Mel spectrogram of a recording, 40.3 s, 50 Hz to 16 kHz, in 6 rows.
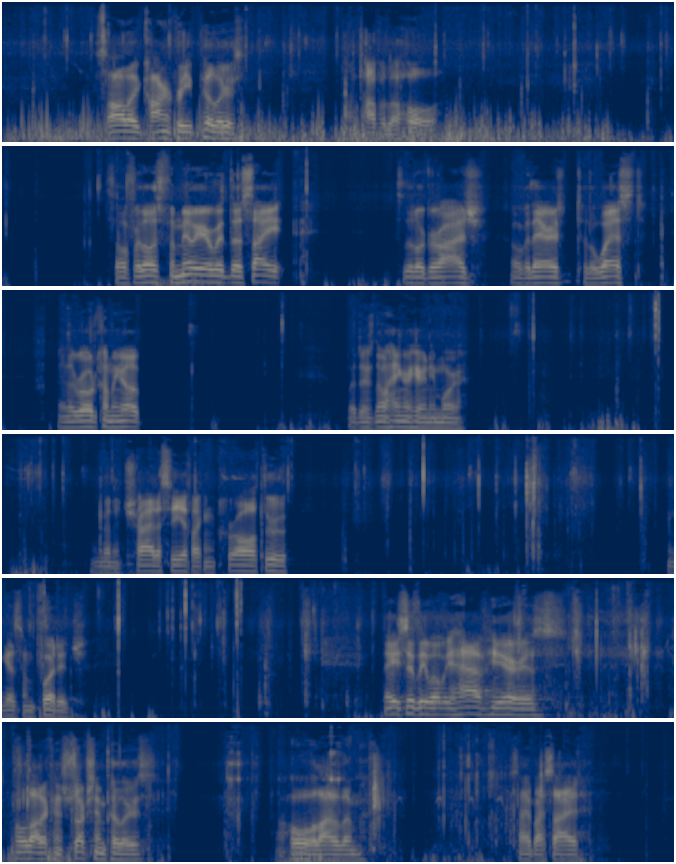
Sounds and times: Outside, urban or manmade: 0:00.0 - 0:40.3
Speech: 0:01.0 - 0:02.4, 0:03.4 - 0:04.4, 0:07.8 - 0:09.6, 0:10.7 - 0:13.2, 0:14.0 - 0:14.8, 0:16.9 - 0:18.1, 0:21.0 - 0:23.0, 0:26.8 - 0:27.8, 0:30.7 - 0:32.6, 0:33.7 - 0:35.2, 0:36.3 - 0:37.3, 0:38.7 - 0:39.5.

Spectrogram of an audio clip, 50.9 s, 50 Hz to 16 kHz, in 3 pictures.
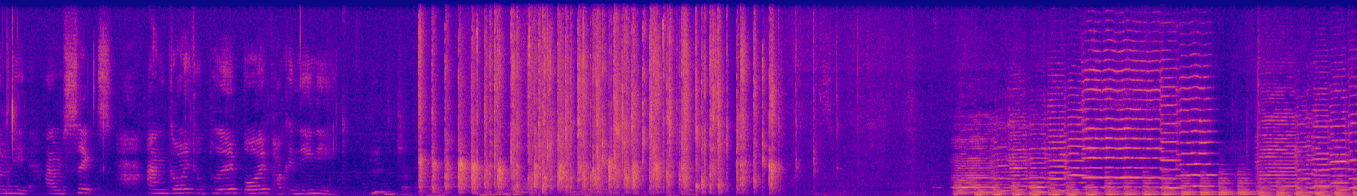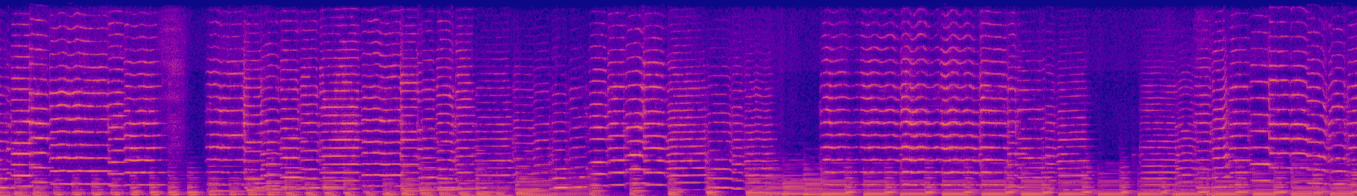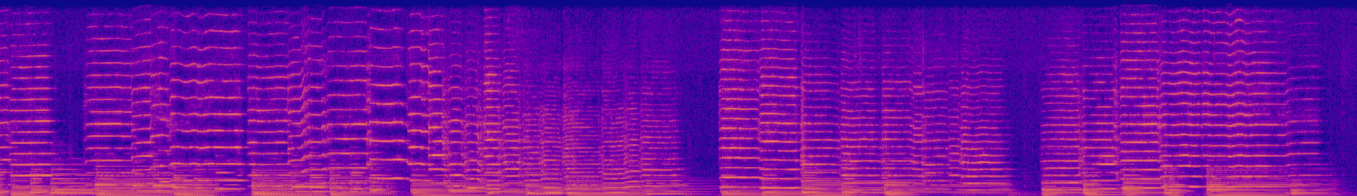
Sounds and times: Violin, fiddle: 0:11.9 - 0:50.7.

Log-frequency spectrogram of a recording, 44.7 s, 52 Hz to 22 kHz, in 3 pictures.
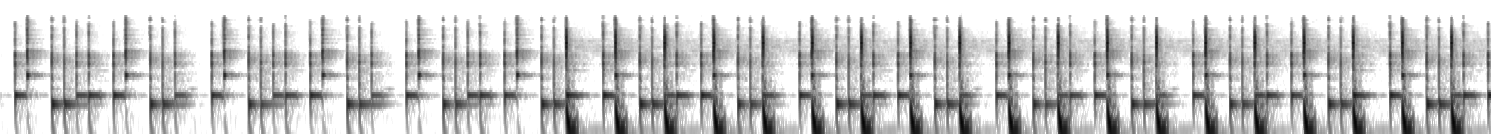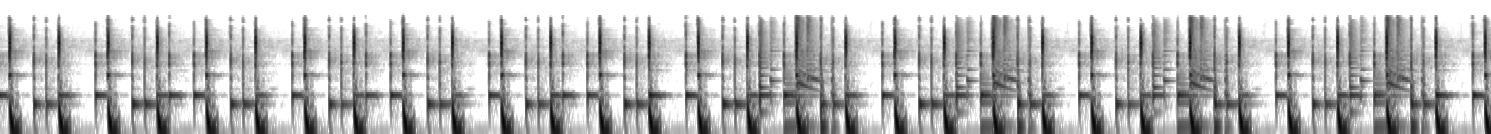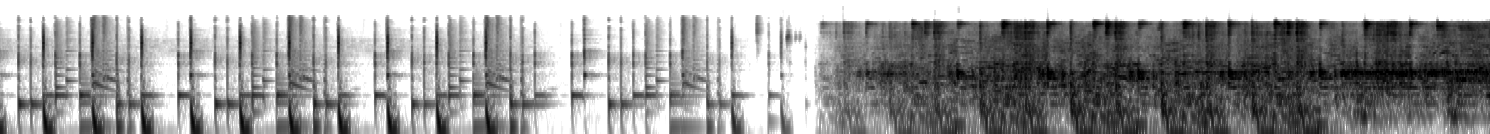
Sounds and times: Electronica: 0:00.0 - 0:44.7.

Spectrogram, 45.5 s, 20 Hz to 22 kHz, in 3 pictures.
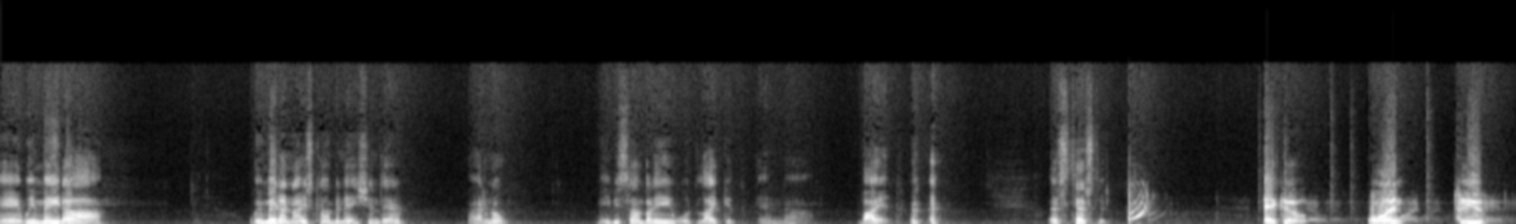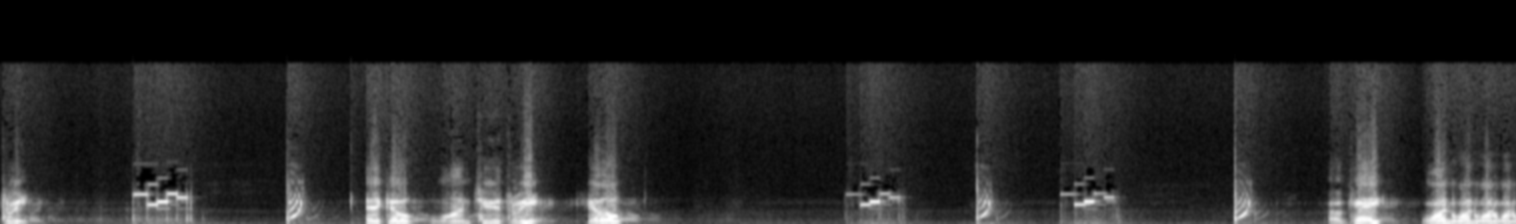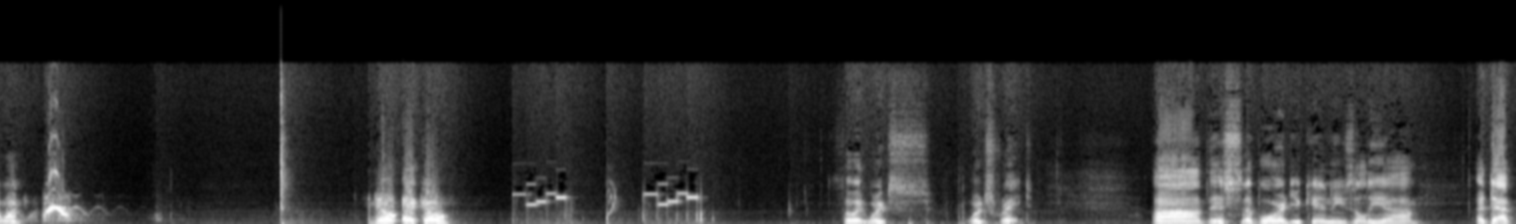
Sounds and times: Speech: 0:00.0 - 0:01.1, 0:02.5 - 0:04.1, 0:04.7 - 0:05.2, 0:06.0 - 0:09.0, 0:10.5 - 0:11.1, 0:12.6 - 0:15.8, 0:18.8 - 0:21.6, 0:28.4 - 0:30.6, 0:34.0 - 0:34.9, 0:38.6 - 0:40.7, 0:41.8 - 0:45.4.

